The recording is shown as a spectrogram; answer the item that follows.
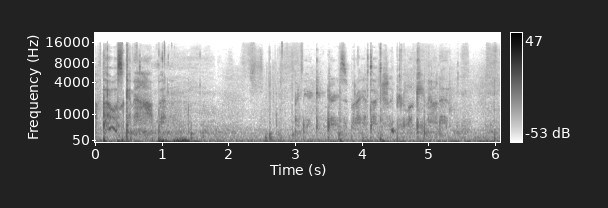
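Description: A soft whisper, then fingernails tapping and scratching on the cover of a hardcover book held close to the microphone, a string of light irregular taps.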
